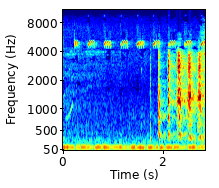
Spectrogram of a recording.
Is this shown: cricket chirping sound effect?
yes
